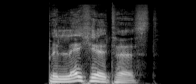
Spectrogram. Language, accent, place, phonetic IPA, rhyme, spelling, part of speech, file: German, Germany, Berlin, [bəˈlɛçl̩təst], -ɛçl̩təst, belächeltest, verb, De-belächeltest.ogg
- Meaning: inflection of belächeln: 1. second-person singular preterite 2. second-person singular subjunctive II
